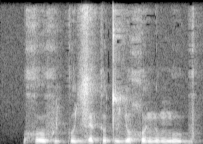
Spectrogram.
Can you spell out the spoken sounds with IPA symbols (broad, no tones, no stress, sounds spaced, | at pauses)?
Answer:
x o xʷ ə ʎ k o ʎ z ə k ə tʷ ə ʎ o χʷ ə n u ŋ u ɡ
